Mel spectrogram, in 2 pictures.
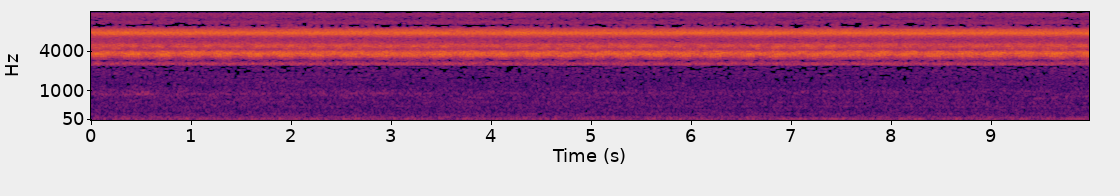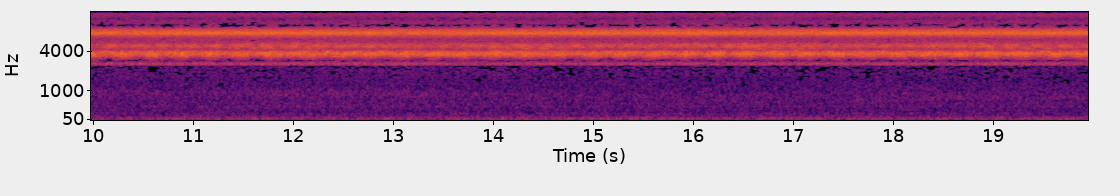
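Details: Crickets with grassworms on a summer or autumn night: a dense, unbroken high shrill chorus that holds steady throughout, with no pauses and low background rumble.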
